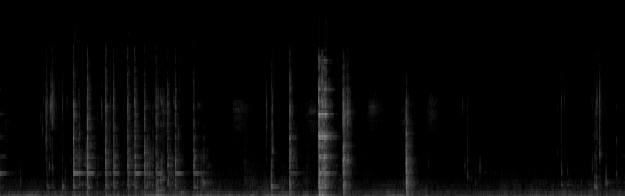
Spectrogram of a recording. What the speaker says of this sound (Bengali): এই দুধ আর দই খুব ভালোভাবে মিশিয়ে নেব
